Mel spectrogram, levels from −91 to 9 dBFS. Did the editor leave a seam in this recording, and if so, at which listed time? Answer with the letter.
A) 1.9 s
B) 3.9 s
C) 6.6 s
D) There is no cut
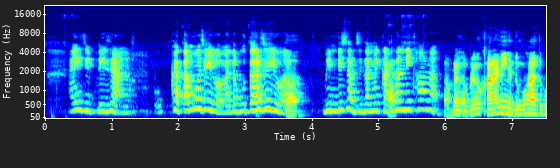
D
